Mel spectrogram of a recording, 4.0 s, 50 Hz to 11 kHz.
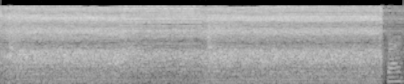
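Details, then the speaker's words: Fractional CO2 laser skin resurfacing on a patient treating fine lines around the mouth and chest: steady loud hiss and hum of the running laser with smoke evacuator, stopping abruptly near the end. "CO2 is the the procedure okay it's it's there's lots of different lasers out there that do fractionated CO2"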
